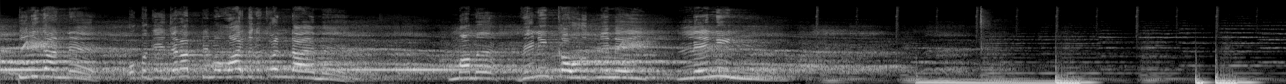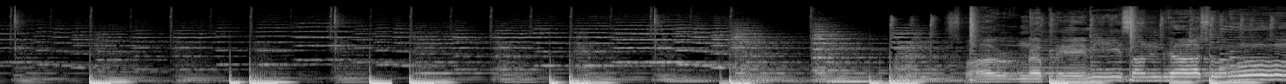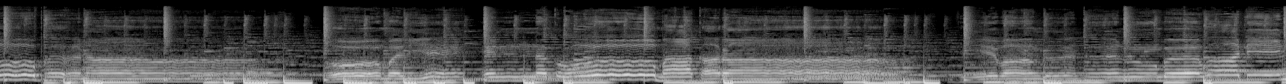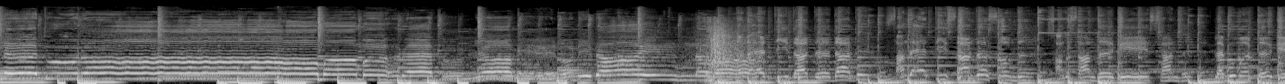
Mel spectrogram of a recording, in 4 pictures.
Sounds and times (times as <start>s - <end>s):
Music: 5.1s - 51.4s.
